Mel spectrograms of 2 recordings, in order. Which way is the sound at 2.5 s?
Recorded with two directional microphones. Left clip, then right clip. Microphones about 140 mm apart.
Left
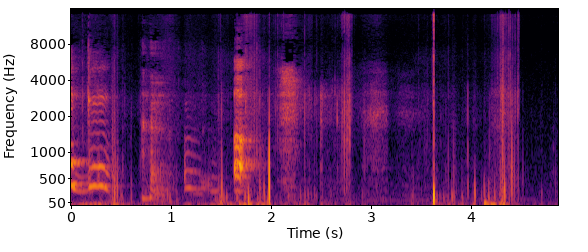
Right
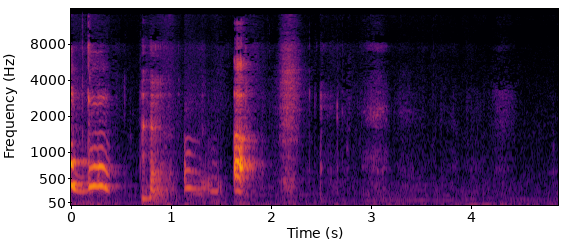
30° right (ahead or behind).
